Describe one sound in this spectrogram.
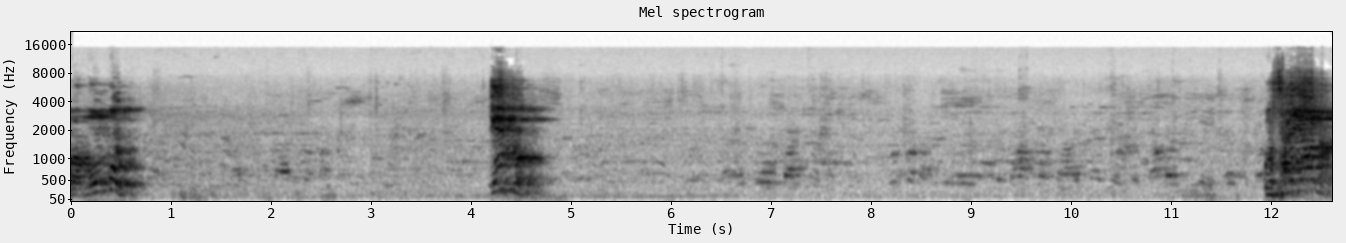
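A crowd murmurs and chatters in the background outdoors.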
